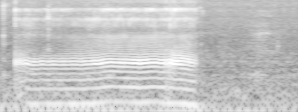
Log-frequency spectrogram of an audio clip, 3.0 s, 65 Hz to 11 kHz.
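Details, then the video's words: Twelve-year-old Pekingese named Momo snoring while asleep, a single long droning snore of about two seconds with a steady buzzy harmonic tone, then quiet breathing noise. "ペキニーズ モモ12歳 いびき怪獣"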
